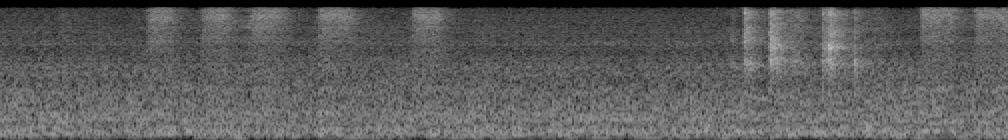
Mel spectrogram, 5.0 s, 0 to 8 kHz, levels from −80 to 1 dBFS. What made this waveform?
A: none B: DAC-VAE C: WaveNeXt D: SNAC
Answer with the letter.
B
